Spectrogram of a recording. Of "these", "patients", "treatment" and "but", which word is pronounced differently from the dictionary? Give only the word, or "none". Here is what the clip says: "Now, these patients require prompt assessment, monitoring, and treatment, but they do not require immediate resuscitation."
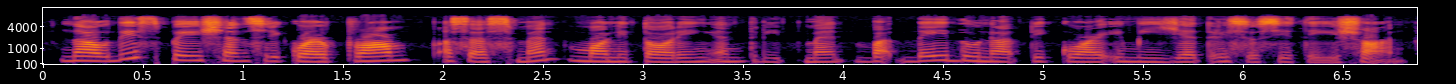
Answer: these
